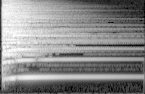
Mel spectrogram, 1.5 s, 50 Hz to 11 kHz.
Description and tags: Recording of a single stroke played on the instrument Xiaoluo, a type of gong used in Beijing Opera percussion ensembles. Played by Ying Wan of the London Jing Kun Opera Association. Recorded by Mi Tian at the Centre for Digital Music, Queen Mary University of London, UK in September 2013 using an AKG C414 microphone under studio conditions. This example is a part of the "Xiaoluo" class of the training dataset used in [1].
beijing-opera, china, chinese, chinese-traditional, compmusic, gong, icassp2014-dataset, idiophone, peking-opera, percussion, qmul, xiaoluo-instrument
